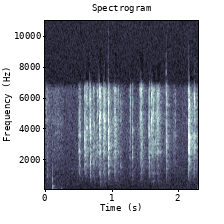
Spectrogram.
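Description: Faint typing on a computer keyboard: a quick run of keystrokes entering a git command.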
